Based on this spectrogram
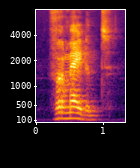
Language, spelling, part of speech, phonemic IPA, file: Dutch, vermijdend, adjective / verb, /vərˈmɛidənt/, Nl-vermijdend.ogg
- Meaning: present participle of vermijden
